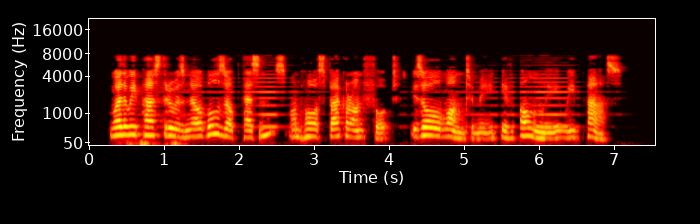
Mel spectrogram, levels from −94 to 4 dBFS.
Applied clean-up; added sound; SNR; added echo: neural mask model RNNoise.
